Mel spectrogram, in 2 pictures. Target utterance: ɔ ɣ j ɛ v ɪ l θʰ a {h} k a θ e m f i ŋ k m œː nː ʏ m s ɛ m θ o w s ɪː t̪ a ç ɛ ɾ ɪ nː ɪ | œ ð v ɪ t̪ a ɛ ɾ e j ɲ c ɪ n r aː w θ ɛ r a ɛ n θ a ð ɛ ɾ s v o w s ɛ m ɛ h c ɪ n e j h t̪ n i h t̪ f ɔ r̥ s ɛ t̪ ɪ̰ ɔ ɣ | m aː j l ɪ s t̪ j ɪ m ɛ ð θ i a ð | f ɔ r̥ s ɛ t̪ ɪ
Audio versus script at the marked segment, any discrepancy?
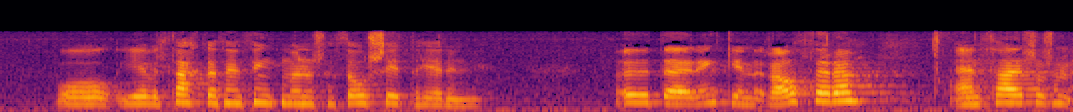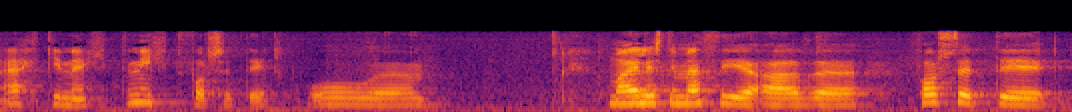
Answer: no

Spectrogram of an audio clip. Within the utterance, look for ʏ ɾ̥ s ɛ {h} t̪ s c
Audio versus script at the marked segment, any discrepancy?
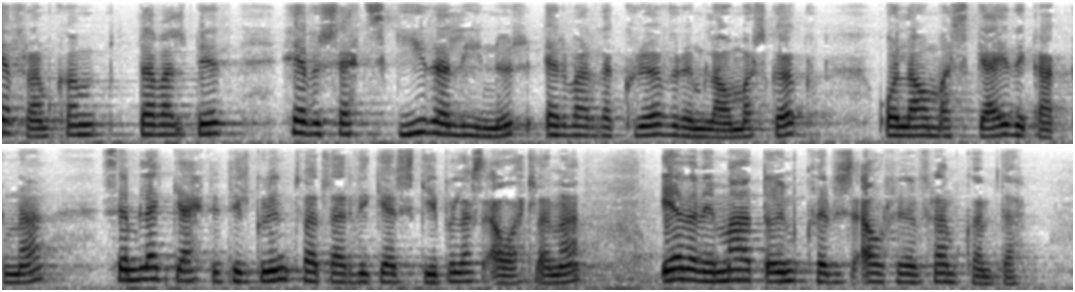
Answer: no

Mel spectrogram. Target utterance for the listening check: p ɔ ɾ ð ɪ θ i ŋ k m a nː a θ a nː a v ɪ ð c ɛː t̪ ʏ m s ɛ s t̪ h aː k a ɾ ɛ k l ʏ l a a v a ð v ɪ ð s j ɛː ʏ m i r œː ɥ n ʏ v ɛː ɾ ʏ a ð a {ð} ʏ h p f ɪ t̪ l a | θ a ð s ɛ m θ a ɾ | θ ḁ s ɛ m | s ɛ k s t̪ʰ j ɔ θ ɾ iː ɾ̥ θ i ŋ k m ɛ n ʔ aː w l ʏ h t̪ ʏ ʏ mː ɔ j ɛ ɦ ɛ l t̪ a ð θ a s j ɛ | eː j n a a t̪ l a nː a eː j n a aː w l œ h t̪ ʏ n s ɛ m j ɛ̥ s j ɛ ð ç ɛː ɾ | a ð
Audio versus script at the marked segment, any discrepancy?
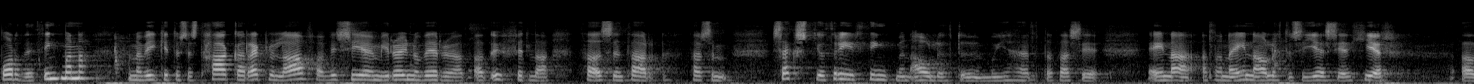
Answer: no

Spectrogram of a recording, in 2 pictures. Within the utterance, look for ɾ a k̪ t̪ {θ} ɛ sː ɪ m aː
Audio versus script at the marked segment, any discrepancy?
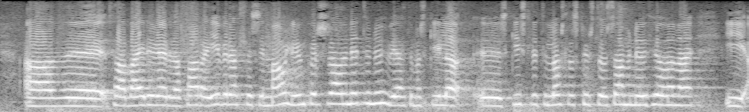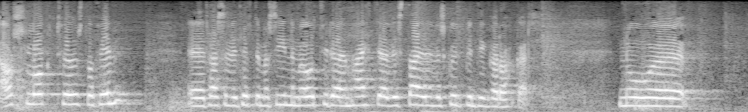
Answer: no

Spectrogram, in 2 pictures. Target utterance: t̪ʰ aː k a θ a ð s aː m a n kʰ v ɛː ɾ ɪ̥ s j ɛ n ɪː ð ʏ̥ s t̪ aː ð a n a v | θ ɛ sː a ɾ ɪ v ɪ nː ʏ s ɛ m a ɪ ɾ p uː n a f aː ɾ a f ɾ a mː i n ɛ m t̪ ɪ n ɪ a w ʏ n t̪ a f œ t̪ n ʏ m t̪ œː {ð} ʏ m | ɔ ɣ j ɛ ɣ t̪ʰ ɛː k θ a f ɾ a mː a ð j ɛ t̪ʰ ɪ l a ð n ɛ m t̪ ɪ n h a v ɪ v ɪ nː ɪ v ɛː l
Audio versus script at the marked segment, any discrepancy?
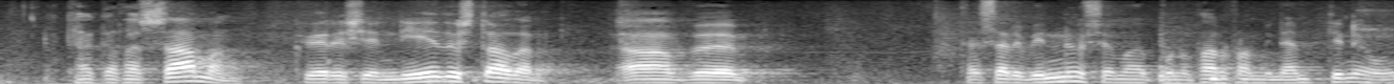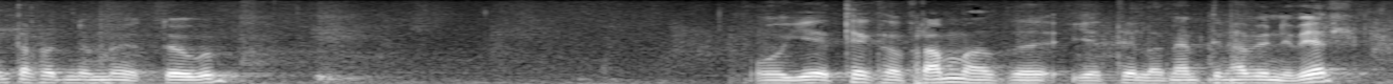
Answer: yes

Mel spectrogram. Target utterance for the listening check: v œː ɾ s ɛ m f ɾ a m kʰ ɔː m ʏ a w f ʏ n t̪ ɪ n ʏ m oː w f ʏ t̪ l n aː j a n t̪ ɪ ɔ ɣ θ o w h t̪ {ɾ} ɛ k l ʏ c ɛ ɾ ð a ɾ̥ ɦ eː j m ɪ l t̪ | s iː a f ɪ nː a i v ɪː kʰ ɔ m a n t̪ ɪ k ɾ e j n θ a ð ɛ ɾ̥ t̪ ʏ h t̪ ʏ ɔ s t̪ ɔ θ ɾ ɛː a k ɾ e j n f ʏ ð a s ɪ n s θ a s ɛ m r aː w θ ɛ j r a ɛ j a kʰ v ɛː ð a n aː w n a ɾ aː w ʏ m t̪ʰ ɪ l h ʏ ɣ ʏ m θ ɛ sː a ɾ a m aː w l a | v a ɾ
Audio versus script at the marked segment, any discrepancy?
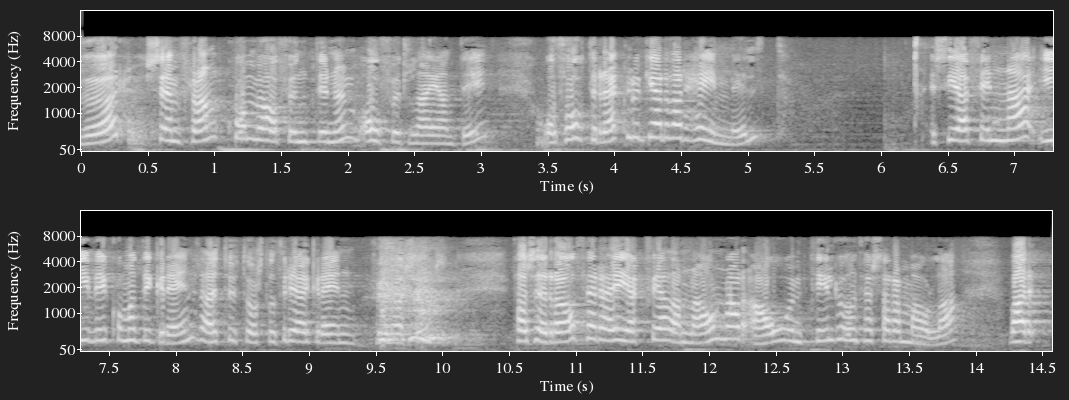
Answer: yes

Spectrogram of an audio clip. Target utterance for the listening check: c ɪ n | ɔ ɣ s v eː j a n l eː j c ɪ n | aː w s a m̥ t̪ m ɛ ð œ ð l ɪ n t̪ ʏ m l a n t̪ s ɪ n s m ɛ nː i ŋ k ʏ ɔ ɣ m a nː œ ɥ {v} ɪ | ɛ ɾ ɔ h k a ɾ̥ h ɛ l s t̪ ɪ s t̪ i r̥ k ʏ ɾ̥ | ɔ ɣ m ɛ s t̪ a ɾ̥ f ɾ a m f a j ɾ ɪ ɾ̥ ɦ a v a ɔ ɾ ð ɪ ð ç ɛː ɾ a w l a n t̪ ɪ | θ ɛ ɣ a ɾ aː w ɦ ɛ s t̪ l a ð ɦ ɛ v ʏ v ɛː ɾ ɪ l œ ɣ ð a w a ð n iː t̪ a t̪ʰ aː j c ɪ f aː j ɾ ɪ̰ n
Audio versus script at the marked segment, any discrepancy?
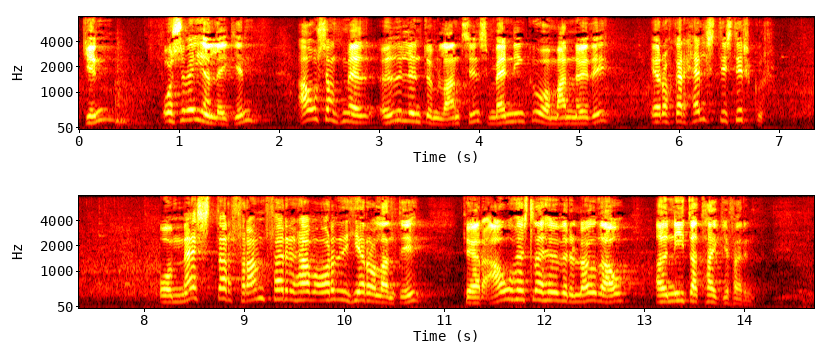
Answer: yes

